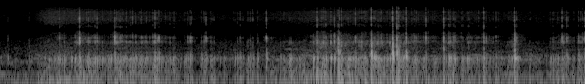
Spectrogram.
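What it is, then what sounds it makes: Painted wooden panel scraped with a skewer. A thin bamboo skewer, held in the fingertips with a clip mic attached to it, slowly traces along the painted lines of a flat solid wooden board painted with white branches and pink blossoms. The result is a soft, dry, continuous scratching with many small irregular ticks and brief crisp clicks, centered in the low-mids.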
